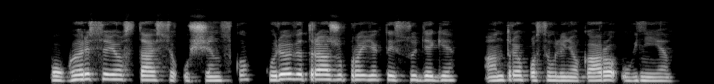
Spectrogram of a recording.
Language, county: Lithuanian, Kaunas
